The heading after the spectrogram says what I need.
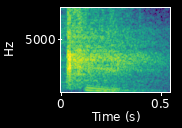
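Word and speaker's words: χ: nom spécial c'est le X en grec se prononce qui c'est ci la lettre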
